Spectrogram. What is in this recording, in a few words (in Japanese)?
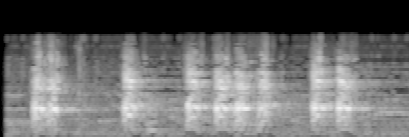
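koinu, puppy; 着信音やアラーム（目覚まし）音に使える、着モーションとして; FOMA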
